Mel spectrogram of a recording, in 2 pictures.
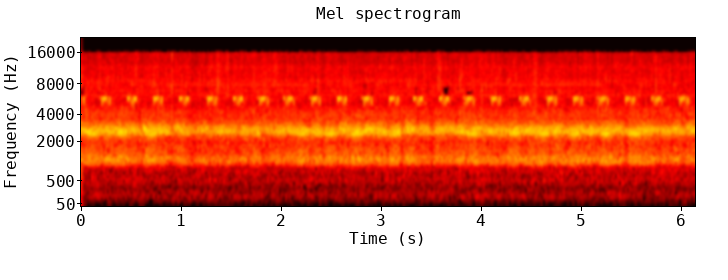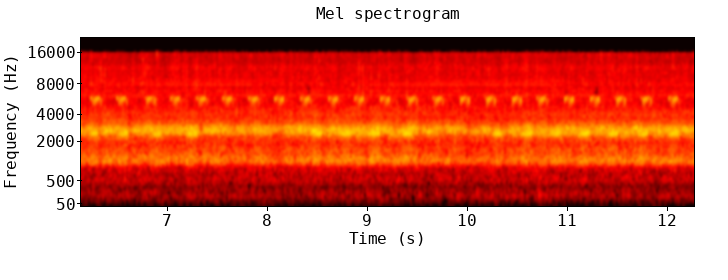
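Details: Small frogs calling during heavy rain: a dense, unbroken chorus of overlapping croaking voices forms a steady drone, topped by a thin, high clicking note repeated about three times per second throughout, over a constant background hiss.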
